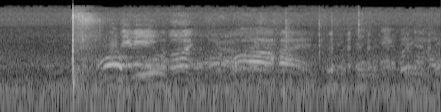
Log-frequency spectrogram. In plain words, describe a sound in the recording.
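Young men shout and cheer from a distance.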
